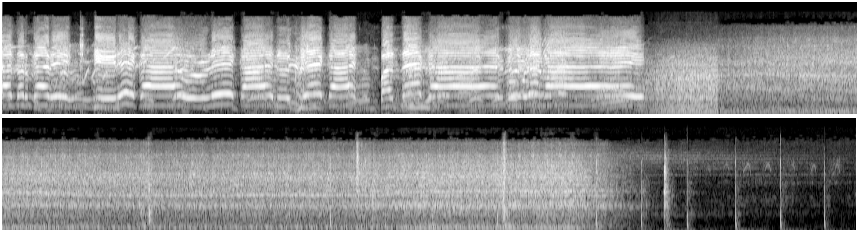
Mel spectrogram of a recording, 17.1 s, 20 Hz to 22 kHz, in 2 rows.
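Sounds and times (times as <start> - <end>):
car engine idling: 4.3 - 16.9.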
